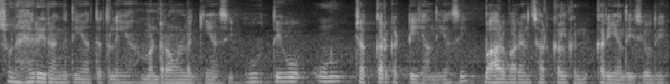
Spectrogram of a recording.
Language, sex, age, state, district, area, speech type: Punjabi, male, 18-30, Punjab, Bathinda, urban, spontaneous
